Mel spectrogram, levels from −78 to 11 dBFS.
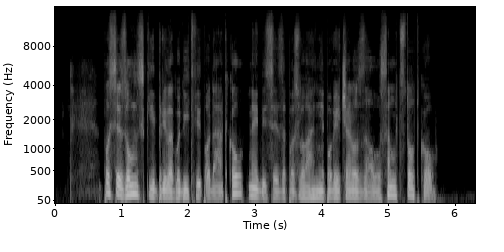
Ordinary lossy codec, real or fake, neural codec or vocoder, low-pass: AAC, 64 kbps; fake; codec, 32 kHz, 1.9 kbps, SNAC; 14.4 kHz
